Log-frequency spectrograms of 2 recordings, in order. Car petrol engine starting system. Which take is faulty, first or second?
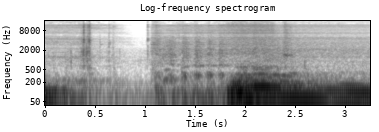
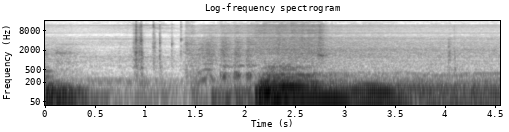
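first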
